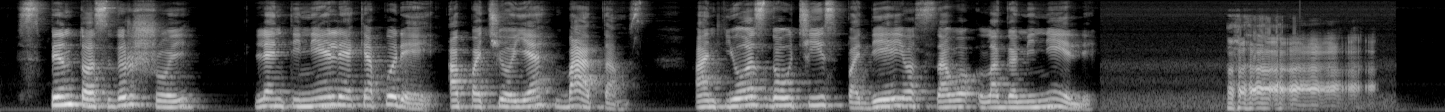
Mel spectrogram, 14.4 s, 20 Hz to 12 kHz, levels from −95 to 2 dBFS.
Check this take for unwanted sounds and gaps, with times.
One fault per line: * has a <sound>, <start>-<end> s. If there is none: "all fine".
* has a laugh, 12.3-13.8 s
